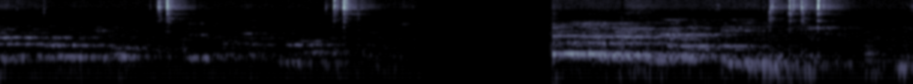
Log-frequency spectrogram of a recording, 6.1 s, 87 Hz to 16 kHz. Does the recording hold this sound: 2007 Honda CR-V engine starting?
no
